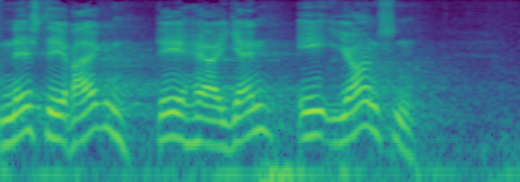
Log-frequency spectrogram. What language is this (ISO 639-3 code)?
dan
